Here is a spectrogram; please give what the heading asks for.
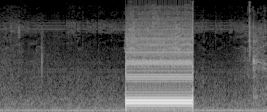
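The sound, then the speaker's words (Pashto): A telephone line tone sounds while a radio call-in connects: a single steady electronic tone lasting about a second, with quiet hiss before and after. “خب تماس بعدی رو میگیریم ببینیم کی هستن و از کجا تماس گرفتن”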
